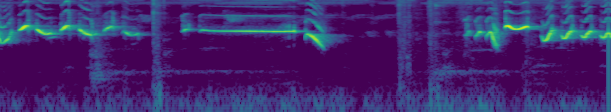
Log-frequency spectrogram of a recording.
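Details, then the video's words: Common iora song played to prompt a silent bird to answer, with warbled slurred notes, a long steady whistle ending in a downward sweep, then quick rising and falling whistles. "Burung sirtu cipoh gacor pancingan ampuh bikin cipoh macet bunyi langsung nyaut"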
